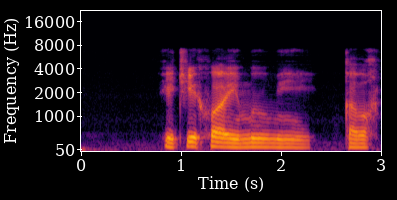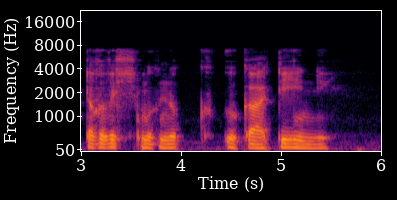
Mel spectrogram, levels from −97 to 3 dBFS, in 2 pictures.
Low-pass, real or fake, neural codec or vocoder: 7.2 kHz; fake; codec, 16 kHz, 16 kbps, FunCodec, trained on Chinese and English, 50 frames a second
